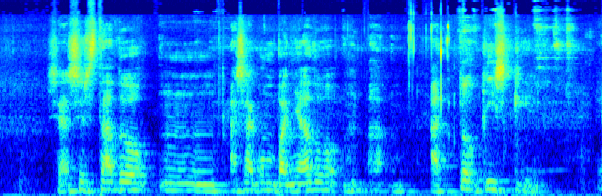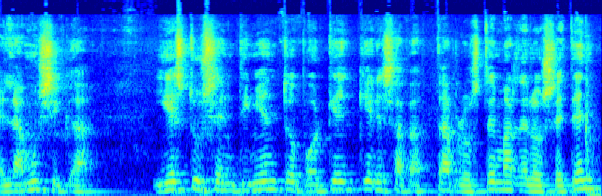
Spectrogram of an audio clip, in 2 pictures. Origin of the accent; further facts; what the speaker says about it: Spain; se sale un poco de lo que se está haciendo, por supuesto, en mi país, aquí. No tiene nada que ver con las bandas españolas, pero nada.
